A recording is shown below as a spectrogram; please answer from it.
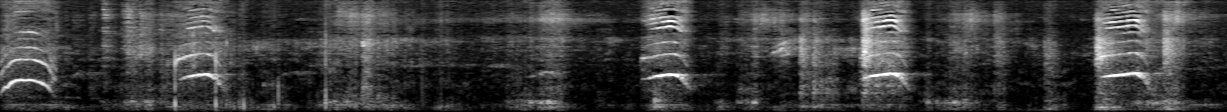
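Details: Domestic mother cat calling to kittens: five high, drawn-out meows spaced about two seconds apart, each sweeping up and falling away, with quieter murmuring and rustle in between.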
